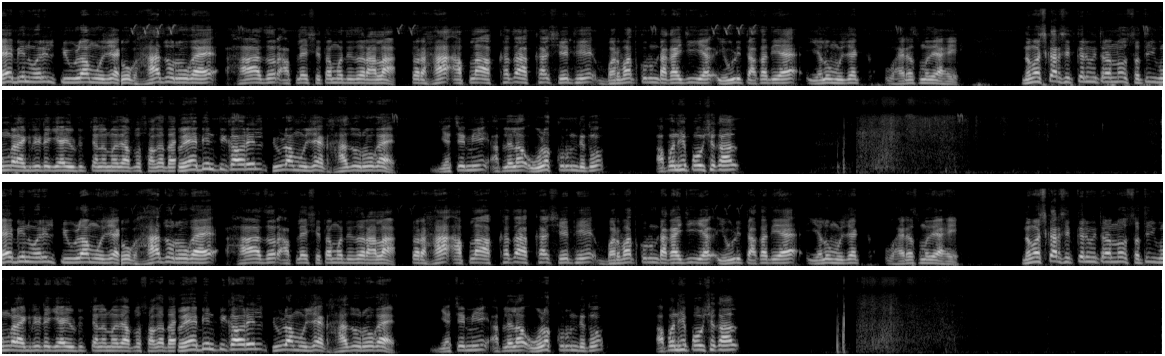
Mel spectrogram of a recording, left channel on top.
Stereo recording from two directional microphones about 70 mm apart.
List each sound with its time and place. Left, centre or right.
0.0 s speech: right
1.2 s speech: right
1.5 s speech: right
9.0 s speech: right
16.6 s speech: right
